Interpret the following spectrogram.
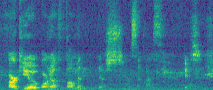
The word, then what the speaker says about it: Archaeornithomimus: It's pronounced Archaeornithomimus.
